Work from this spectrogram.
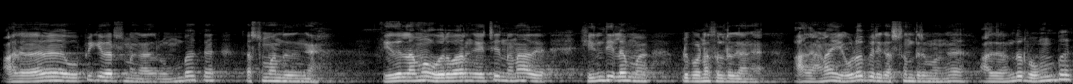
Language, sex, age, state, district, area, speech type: Tamil, male, 30-45, Tamil Nadu, Cuddalore, rural, spontaneous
